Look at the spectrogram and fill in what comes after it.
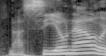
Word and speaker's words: Nacional: How do you say it in Espanol? – La Nacional. – Nacional or Nacional? – Yeah, with a C. – Or Nacional. Like, not like nation. – That's right, yeah.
